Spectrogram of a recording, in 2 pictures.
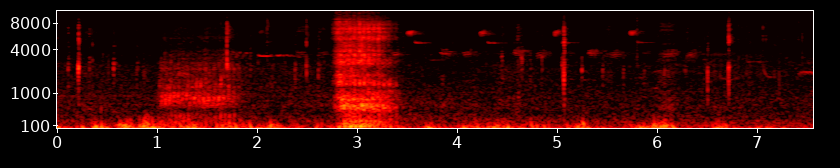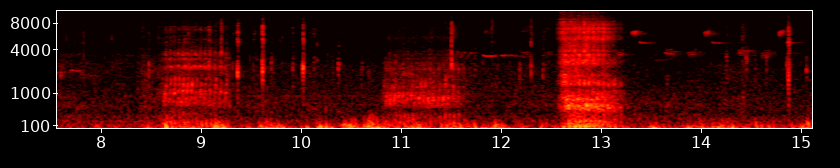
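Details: Horse sounds recurring several times: breathy, noisy bursts at about three, nine and thirteen seconds, each preceded by a softer mid-pitched call, set against a steady low-frequency outdoor rumble.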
